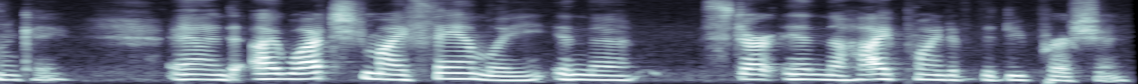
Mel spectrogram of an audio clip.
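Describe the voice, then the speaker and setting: On a very clean recording with a silent background, a woman with a Midwestern American accent speaks at a fairly low pitch with fairly even intonation. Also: moderate pace. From Iowa, USA. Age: 80s+. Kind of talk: interview answer.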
